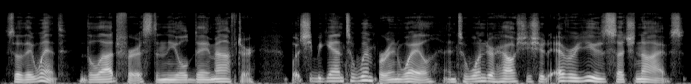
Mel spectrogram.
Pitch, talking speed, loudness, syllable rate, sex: 125 Hz, 245 wpm, -17 LUFS, 5.5 syllables/s, male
